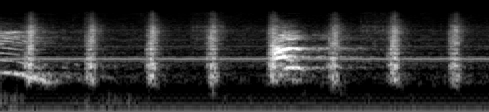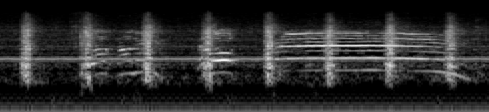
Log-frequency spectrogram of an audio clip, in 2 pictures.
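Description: Boots stamp in step as a column marches on hard ground.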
